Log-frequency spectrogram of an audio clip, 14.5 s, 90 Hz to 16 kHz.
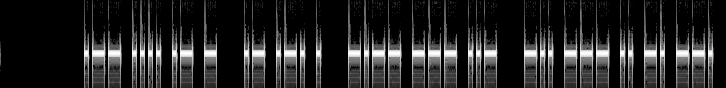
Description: Morse code, heard as a keyed tone, about 15 wpm, 700 Hz. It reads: WHAT ARE YOU DOING
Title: Speed-Racing - Sets of 5 Words 15wpm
